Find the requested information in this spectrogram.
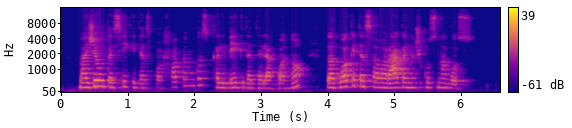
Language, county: Lithuanian, Kaunas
